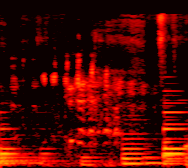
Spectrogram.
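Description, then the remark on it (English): A goat lets out an odd, strained bleat in several wavering bursts, harmonic and nasal, fairly loud, not a normal goat sound, with no one speaking over it. “I named that goat Krampus because it looks just like Kramp. That one, I don't know why. I don't know why he makes that sound.”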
